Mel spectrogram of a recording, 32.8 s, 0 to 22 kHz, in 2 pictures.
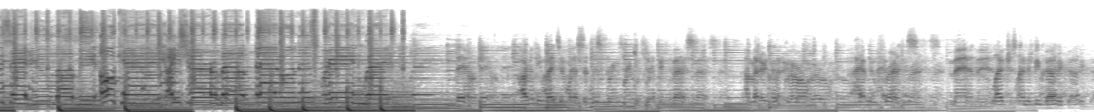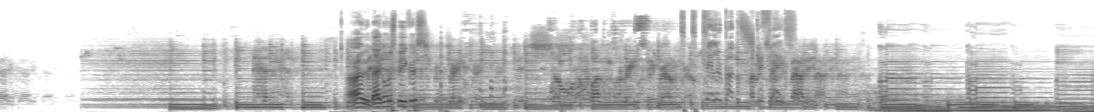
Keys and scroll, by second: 0.1 super+s, 4.3 super+s, 16.6 space, 17.4 super+s.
